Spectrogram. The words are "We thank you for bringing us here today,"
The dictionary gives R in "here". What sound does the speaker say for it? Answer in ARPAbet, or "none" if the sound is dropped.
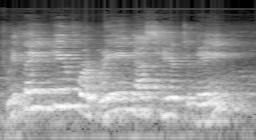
R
